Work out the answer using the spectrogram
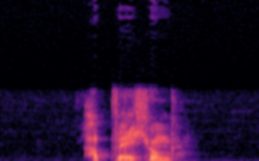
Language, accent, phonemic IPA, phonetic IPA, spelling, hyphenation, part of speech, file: German, Austria, /ˈapˌvaɪ̯çʊŋ/, [ˈʔapˌvaɪ̯çʊŋ], Abweichung, Ab‧wei‧chung, noun, De-at-Abweichung.ogg
- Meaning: aberration, deviation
